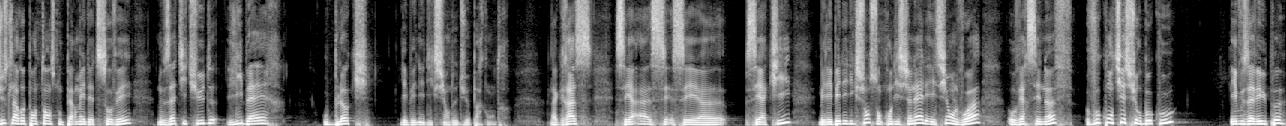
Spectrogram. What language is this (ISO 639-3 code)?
fra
